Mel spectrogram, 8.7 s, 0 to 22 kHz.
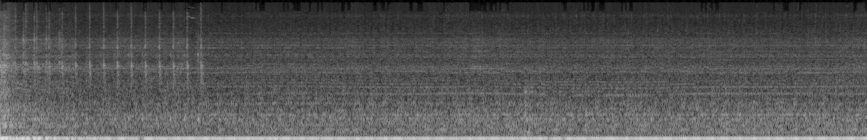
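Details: EFI Ford 460 V8 tow truck, first start after swapping the factory 2G alternator for a higher-output 3G: a deep steady idle with an even low rumble after a brief start-up clatter, no knocks or misses; the alternator works.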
